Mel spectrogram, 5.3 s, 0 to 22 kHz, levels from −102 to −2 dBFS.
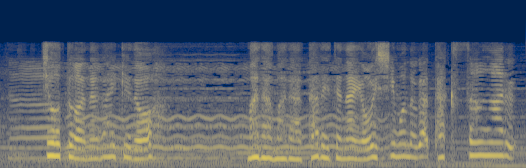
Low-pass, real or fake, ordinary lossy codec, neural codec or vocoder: none; real; none; none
